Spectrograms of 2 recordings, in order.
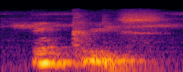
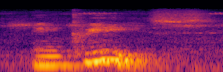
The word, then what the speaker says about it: increase: Nouns take stress on the first syllable. For example, we saw increase. Increase. So, this is noun. Increase. But verbs take the second syllable. See? Increase.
